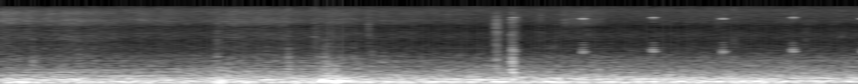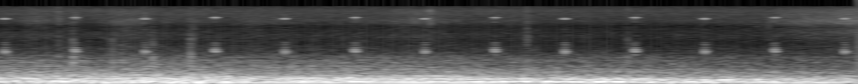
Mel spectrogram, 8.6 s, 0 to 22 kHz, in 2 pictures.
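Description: Cabin noise of a Mazda Biante minivan with the 2.0-litre SkyActiv petrol engine and a conventional six-speed torque-converter automatic, driving steadily: a low, even engine and road rumble, with a light regular ticking about three times a second.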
